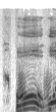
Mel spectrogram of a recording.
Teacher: ఊ అంటే ఇక్కడ చూడండి పెదవులు రౌండ్ చేస్తాయి అన్నమాట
